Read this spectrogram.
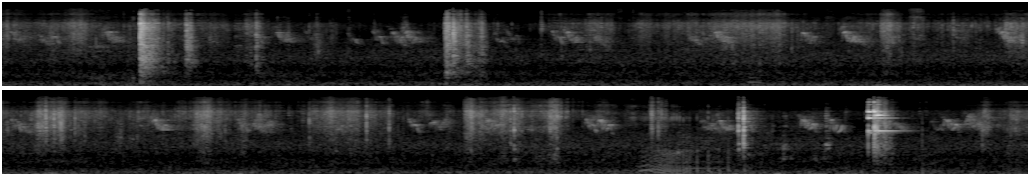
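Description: Dishes clink and clatter close by.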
